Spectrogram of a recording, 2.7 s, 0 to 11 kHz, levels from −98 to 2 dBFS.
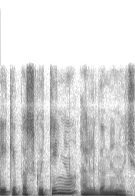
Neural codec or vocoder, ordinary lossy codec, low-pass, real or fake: none; MP3, 96 kbps; 7.2 kHz; real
